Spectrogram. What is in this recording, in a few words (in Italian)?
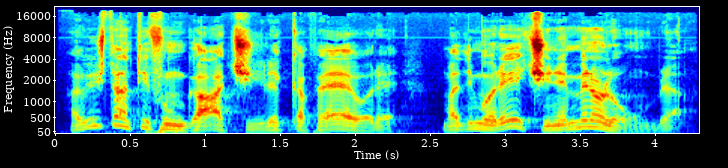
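"nemmeno l ombra", dialettale crespinese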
